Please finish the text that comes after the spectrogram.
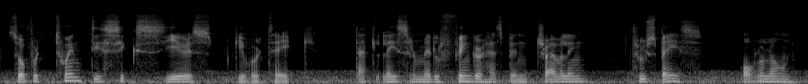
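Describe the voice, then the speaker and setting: A man playing a mild, unbothered middle-aged station manager in a cozy audio drama, confiding in a halting, rambling, understated way. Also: mid-range voice, vocal fry, background noise. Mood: musing, mild. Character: mild, unbothered lone Antarctic night-shift station manager. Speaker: podcast fiction narrator, lone facility manager on radio.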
